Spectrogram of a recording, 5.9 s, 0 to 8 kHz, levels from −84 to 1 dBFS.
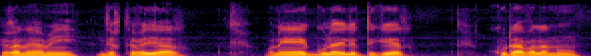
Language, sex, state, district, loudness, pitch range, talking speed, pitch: Bengali, male, Assam, Hailakandi, -16 LUFS, 135-150 Hz, 90 wpm, 145 Hz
